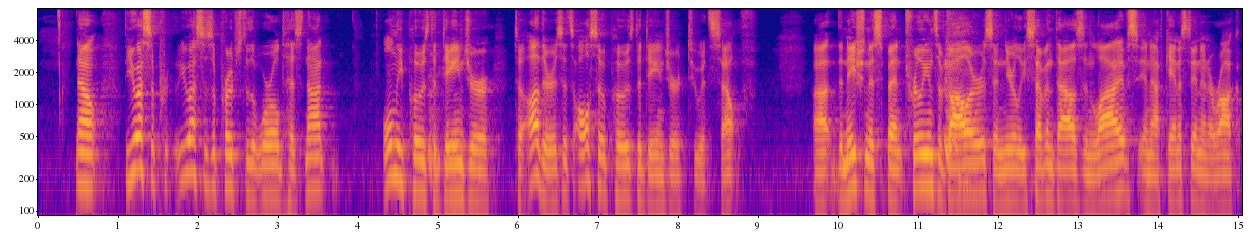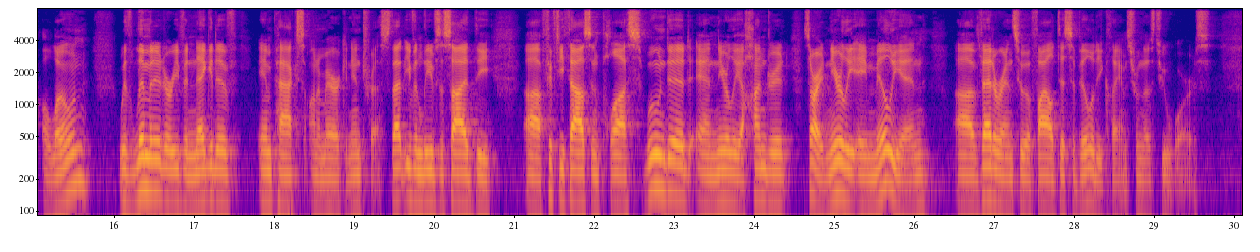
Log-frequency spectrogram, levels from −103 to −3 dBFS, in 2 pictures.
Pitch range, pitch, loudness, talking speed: 110-145 Hz, 125 Hz, -28 LUFS, 150 wpm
